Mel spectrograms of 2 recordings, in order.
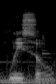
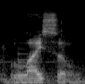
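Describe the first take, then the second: First: The name does not sound like Lysol. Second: The name sounds like the word Lysol. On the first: The speaker calls it right. "Liesel sounds more natural way to say that name" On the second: The speaker calls it wrong. "Like Lysol"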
